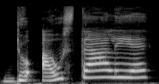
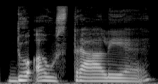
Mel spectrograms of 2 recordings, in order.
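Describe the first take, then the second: First: Much higher, slow awestruck cry; amazed chorus. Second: Slow, astonished question; surprised blurt. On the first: Three classmates amazed at the news, high awestruck question. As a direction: gasp it out in wonder, all together. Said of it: "pronesly všechny tři spolužačky v úžasu". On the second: Boy hears his friend is flying away, slow surprised question. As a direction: stretch it out in disbelief. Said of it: "vyhrkl překvapeně Tarek". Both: A narrator's reading.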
